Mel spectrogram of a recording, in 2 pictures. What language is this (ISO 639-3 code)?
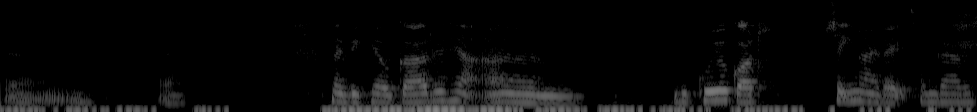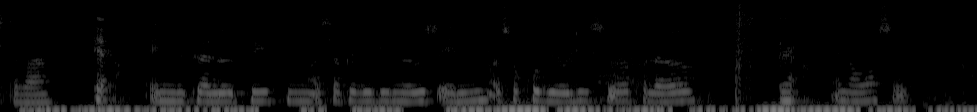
dan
